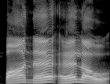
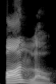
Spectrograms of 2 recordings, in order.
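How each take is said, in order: First: An extra vowel is added after 'paan'. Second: 'Paan' ends cleanly on its final consonant. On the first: The speaker calls it wrong. "ऐसे थोड़ी बोलेंगे" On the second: The speaker calls it right. "ए नहीं बोलेंगे"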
